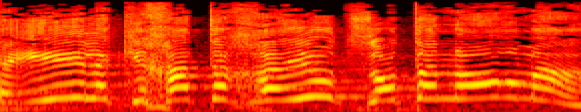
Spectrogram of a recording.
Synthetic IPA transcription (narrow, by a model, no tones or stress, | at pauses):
ilekiχataχʁajut̪zo̞thano̞ʁma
